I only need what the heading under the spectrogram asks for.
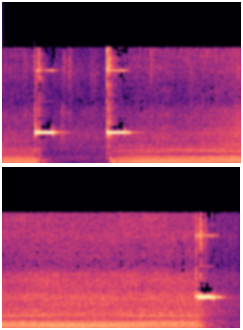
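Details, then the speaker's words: Brastemp mirrored microwave plugged in: a heavy, steady hum and beeps, but it won't heat. The fault is on the transformer's high-voltage side, a shorted magnetron. "tá roncando e não esquenta beleza"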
